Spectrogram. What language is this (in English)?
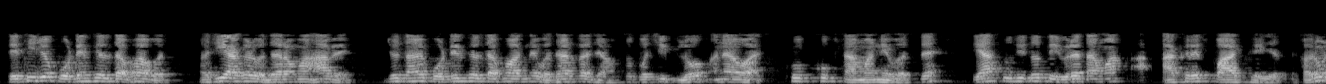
Gujarati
